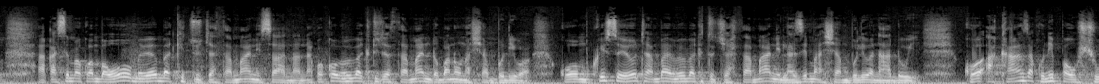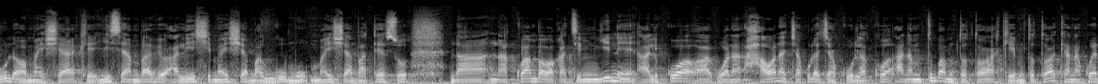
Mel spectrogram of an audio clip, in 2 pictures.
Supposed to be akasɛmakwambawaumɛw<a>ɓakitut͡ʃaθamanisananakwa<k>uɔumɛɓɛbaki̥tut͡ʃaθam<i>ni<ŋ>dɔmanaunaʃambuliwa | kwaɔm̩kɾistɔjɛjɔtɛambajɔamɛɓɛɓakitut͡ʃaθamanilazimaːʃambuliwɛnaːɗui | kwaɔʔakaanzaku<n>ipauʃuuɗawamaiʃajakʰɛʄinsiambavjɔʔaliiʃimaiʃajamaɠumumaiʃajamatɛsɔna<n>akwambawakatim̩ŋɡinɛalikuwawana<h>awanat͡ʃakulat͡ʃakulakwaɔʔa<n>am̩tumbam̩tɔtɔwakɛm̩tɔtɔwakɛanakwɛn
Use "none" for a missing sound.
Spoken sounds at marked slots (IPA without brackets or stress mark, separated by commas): ɛ, k, a, n, n, n, h, n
